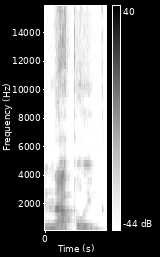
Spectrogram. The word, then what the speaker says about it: Napoli: Napoli Pizza so yeah Napoli Naples as we say in the United States but they said Napoli don't sit in Naples say Napoli when you're there okay that's how they say it um they won't get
